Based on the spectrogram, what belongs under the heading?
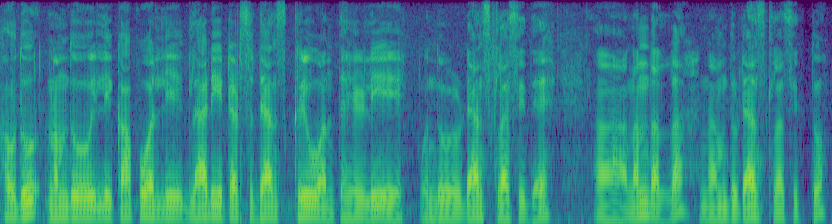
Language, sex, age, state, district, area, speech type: Kannada, male, 30-45, Karnataka, Udupi, rural, spontaneous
